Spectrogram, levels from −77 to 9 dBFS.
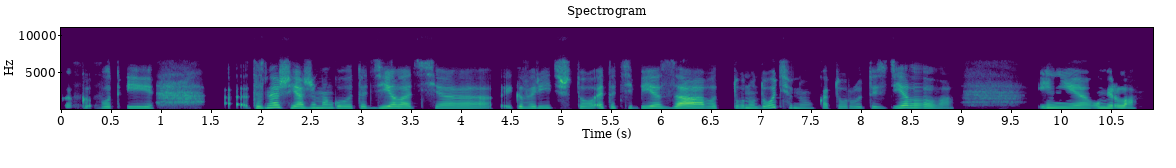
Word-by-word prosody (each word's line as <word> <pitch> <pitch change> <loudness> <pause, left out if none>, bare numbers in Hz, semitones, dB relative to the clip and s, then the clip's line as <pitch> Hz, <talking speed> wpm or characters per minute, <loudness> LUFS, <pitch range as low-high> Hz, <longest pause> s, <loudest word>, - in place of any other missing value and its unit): как 175 -1 -8
вот 185 -1 -6
и, 185 -1 -1 0.8
а, 330 - -4
ты 210 - 0
знаешь, 280 +6 +4
я 215 0 +7
же 220 +1 0
могу 225 0 -2
это 210 -1 -5
делать, 210 +1 +1
а, 190 -1 -2
и - - -7
говорить, 210 +1 -4
что 200 -1 +2
это 205 0 0
тебе 210 +3 -1
за 215 +3 +8
вот 190 -2 -6
ту 230 0 -6
нудотину, 205 - -3
которую 190 0 -7
ты 185 - -7
сделала 210 +1 0 0.8
и - - -2
не 195 -4 +1
умерла. 190 -3 +1
205 Hz, 150 wpm, -25 LUFS, 190-220 Hz, 0.8 s, за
